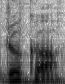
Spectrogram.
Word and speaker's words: Joker: double sens controversé encé Joker s'écrit comme ça et se prononce jokor cette expression ressemble beaucoup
